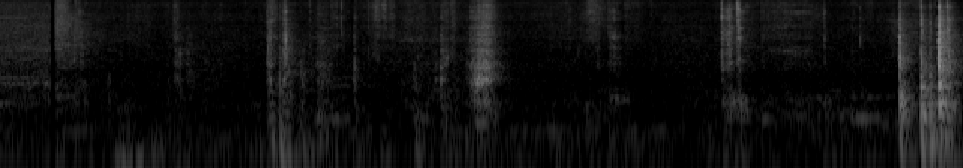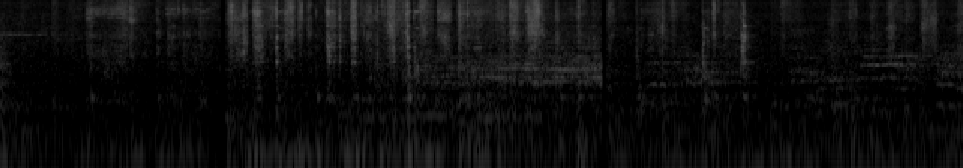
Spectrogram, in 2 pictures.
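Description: Metal handling on a rusty cast-iron meat grinder: pliers clicking and scraping on the pin at the crank-handle hub, with short knocks throughout and a louder double clank about six seconds in. From about eight seconds, a stretch of fine scraping as the parts at the hub are worked.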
